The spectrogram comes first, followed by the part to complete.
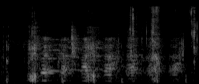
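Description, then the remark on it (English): Crispy Watsits corn snacks being crunched: a series of sharp, dry, irregular crunches with bright crackly texture, several bites in quick succession, fairly loud with no talking over them. “He's pissing quickly because he knows I'm in here smashing the crispy Watsits.”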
